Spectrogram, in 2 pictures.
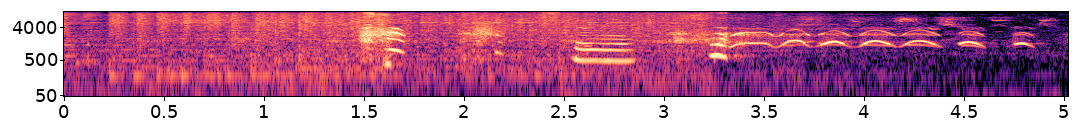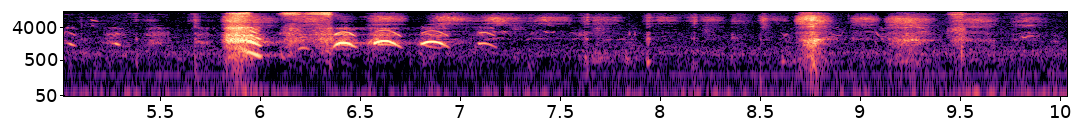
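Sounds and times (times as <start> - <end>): woman laughing high-pitched: 3.0 - 10.0.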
